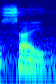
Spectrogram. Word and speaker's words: psi: देखें ये त्रिशूल जैसा जो लेटर दिखाई दे रहा है PSI, इसे ग्रीक लेटर कहते हैं, ये P साइलेंट रहता है, साई।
